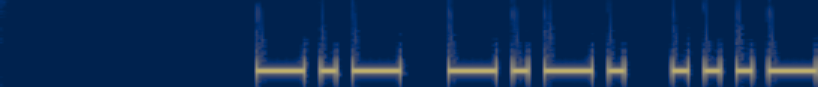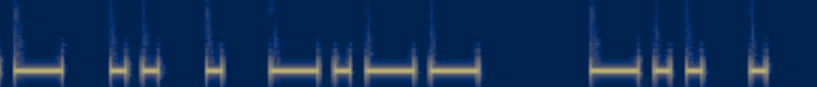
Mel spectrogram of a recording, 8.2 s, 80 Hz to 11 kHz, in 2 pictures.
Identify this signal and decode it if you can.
Morse code, heard as a keyed tone, about 15 wpm, 700 Hz. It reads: KC3IEY DE
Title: USA Callsign DE Callsign 15wpm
